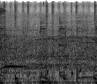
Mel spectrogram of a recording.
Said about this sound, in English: I don't know if the mic is picking up, but everyone's applauding. Everyone's yeah. applauding, so I'm glad you're enjoying yourself.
